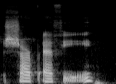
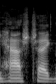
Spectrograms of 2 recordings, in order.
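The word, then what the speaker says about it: ♯FE: That's how you pronounce it. This is what I've heard that this is how you pronounce it. And I too have been saying hashtag this whole time. So if you are like me, do not feel sad or guilty. – No, it's a sharp.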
